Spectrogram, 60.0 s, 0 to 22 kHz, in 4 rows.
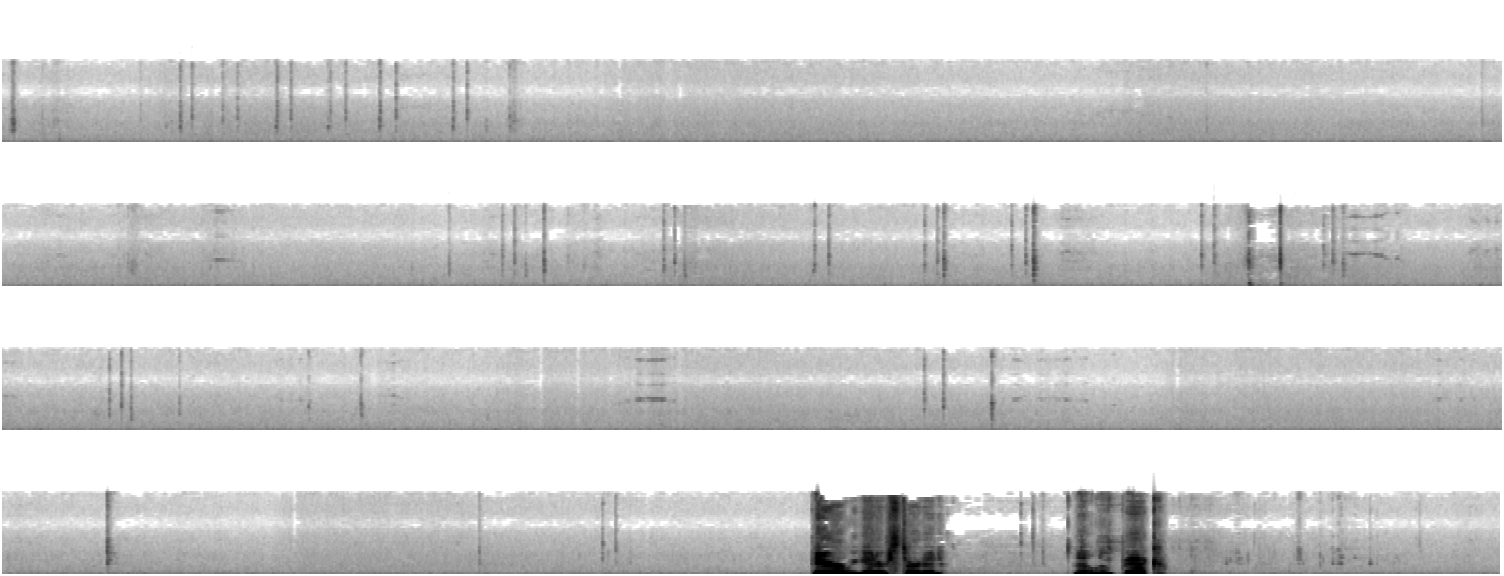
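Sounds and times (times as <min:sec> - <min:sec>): computer mouse clicks: 0:00.0 - 0:00.7, 0:01.3 - 0:05.3, 0:14.7 - 0:15.0, 0:19.1 - 0:22.1, 0:23.0 - 0:23.4, 0:24.1 - 0:25.7, 0:26.8 - 0:29.0, 0:30.9 - 0:31.9, 0:39.1 - 0:40.8, 0:45.9 - 0:46.3, 0:50.8 - 0:51.4, 0:55.1 - 0:55.7, 0:56.9 - 0:59.3
faint mouse button clicks: 0:26.9 - 0:29.0.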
